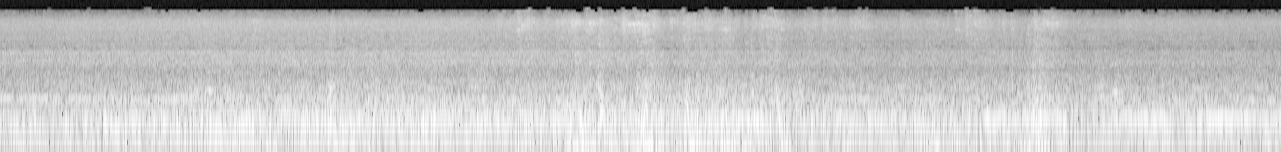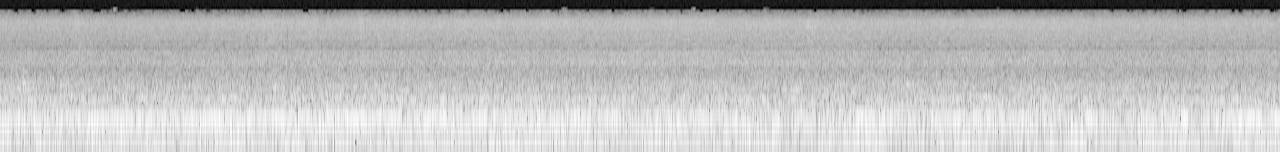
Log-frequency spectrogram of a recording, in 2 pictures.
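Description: A vehicle engine hums steadily from inside a moving car.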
